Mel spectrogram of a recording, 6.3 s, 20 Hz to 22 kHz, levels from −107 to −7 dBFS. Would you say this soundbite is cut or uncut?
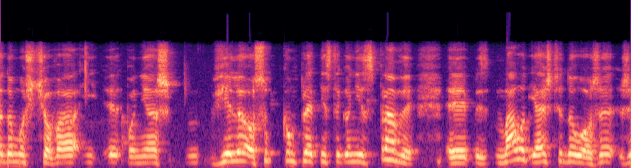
cut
